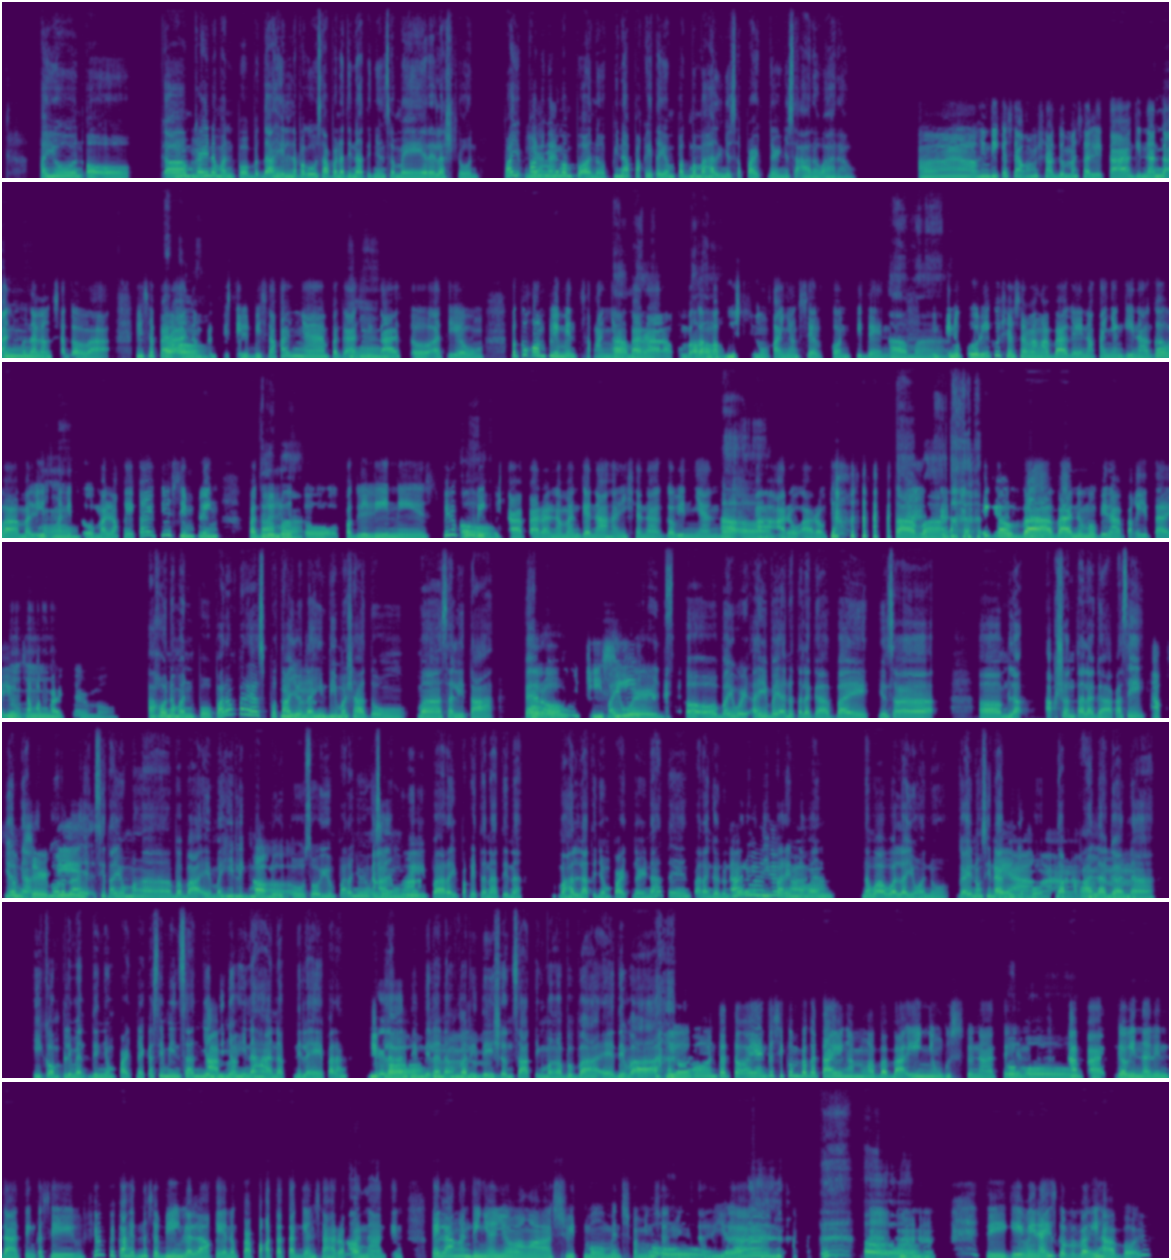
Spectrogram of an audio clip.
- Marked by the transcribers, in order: laugh; laughing while speaking: "Ikaw ba, paano mo pinapakita yun sa kapartner mo?"; chuckle; in English: "Acts of service"; laugh; chuckle; laugh
- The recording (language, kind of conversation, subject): Filipino, unstructured, Paano mo ilalarawan ang ideal na relasyon para sa iyo, at ano ang pinakamahalagang bagay sa isang romantikong relasyon?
